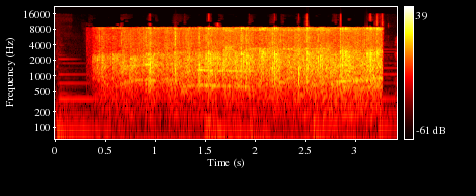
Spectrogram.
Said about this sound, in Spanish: Aplausos, señorita directora.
